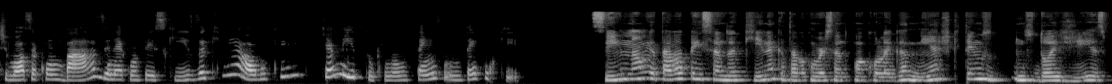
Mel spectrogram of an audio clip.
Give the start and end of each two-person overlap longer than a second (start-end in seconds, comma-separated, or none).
none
